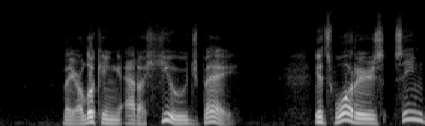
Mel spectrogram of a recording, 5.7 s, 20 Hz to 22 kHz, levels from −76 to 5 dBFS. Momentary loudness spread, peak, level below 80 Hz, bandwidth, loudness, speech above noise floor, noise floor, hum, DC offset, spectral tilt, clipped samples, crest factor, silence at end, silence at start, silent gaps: 11 LU; -2 dBFS; -66 dBFS; 13 kHz; -20 LUFS; 46 dB; -66 dBFS; none; under 0.1%; -6 dB/octave; under 0.1%; 20 dB; 0 s; 0.85 s; none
